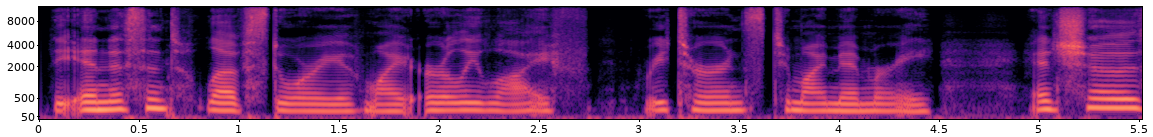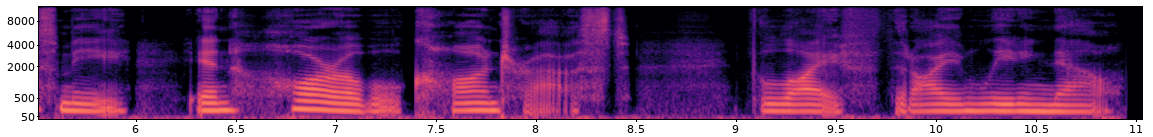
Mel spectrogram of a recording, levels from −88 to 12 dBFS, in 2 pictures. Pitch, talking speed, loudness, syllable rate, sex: 180 Hz, 135 wpm, -19 LUFS, 4.0 syllables/s, female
